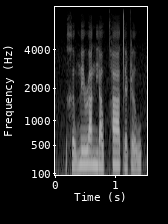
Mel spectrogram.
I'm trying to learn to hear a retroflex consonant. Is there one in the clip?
yes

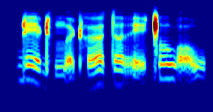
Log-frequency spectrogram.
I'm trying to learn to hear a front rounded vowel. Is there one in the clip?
yes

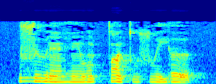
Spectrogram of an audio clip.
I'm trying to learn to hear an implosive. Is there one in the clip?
no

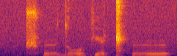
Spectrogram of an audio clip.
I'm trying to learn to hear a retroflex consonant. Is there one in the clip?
yes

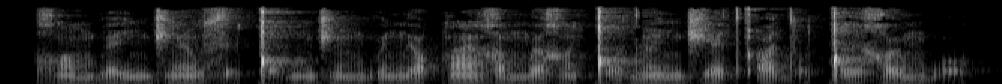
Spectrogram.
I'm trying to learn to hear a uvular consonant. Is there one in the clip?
yes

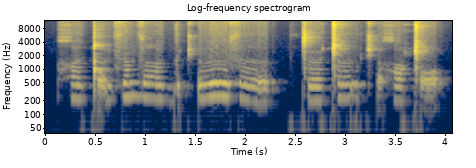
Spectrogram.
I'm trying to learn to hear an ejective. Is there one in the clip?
yes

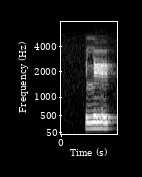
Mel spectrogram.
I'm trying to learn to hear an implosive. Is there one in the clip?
no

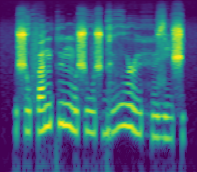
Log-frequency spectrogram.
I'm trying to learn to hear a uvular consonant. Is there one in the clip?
no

